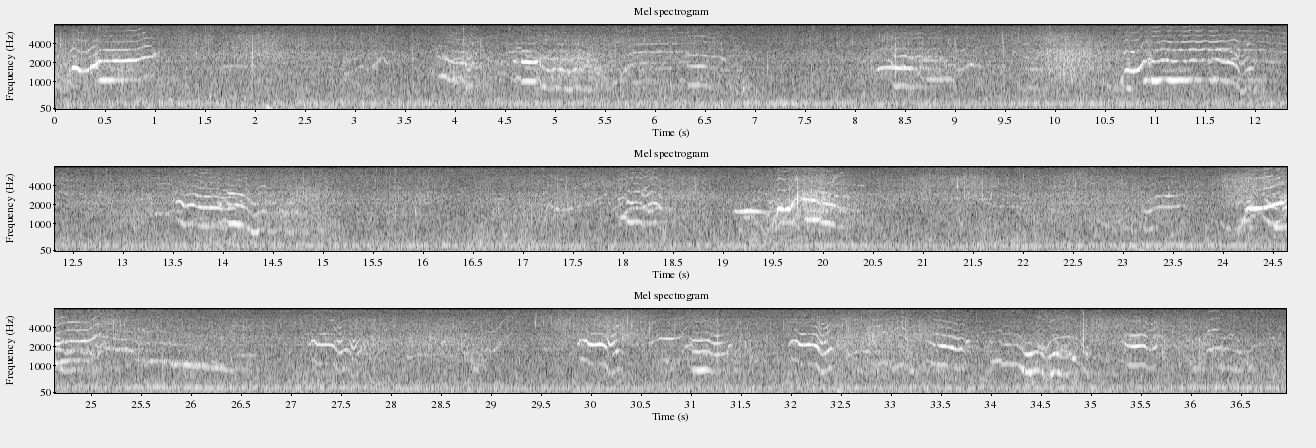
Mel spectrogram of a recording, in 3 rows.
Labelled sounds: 0.0	1.2	killer whale, offshore, 0.57 to 7.8 kHz
1.6	2.2	killer whale, offshore, 1.2 to 1.8 kHz
2.8	6.8	killer whale, offshore, 0.48 to 6.3 kHz
8.1	9.5	killer whale, offshore, 0.61 to 6.2 kHz
10.4	12.5	killer whale, offshore, 0.50 to 8.0 kHz
13.1	14.5	killer whale, offshore, 0.57 to 8.0 kHz
17.7	18.7	killer whale, offshore, 0.48 to 6.8 kHz
19.1	20.5	killer whale, offshore, 0.57 to 8.0 kHz
21.4	22.1	killer whale, offshore, 1.6 to 3.3 kHz
23.2	23.7	killer whale, offshore, 1.4 to 5.8 kHz
24.1	26.6	killer whale, offshore, 0.50 to 7.9 kHz
27.1	29.2	killer whale, offshore, 0.48 to 4.9 kHz
29.7	31.5	killer whale, offshore, 0.50 to 3.6 kHz
31.9	34.9	killer whale, offshore, 0.48 to 5.4 kHz
35.2	36.7	killer whale, offshore, 0.61 to 7.9 kHz

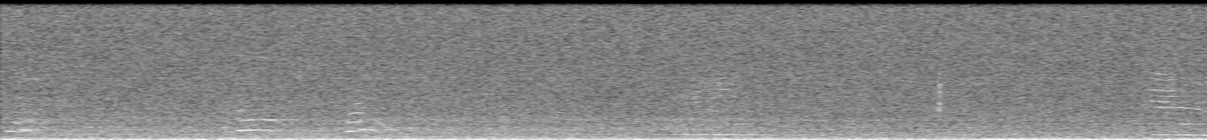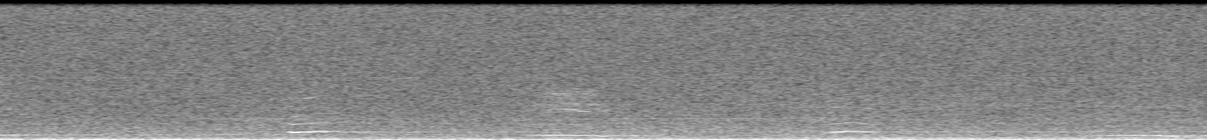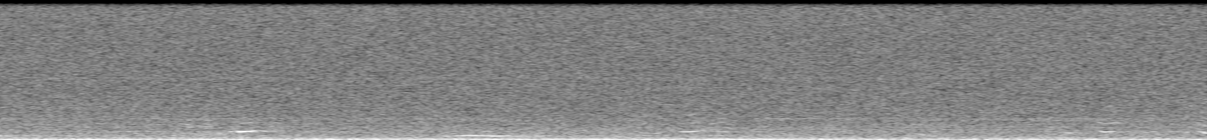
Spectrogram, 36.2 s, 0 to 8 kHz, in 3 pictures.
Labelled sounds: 0.1	0.3	humpback whale, 0.93 to 1.2 kHz
2.4	2.8	humpback whale, 1.1 to 1.3 kHz
11.5	11.9	humpback whale, 1.8 to 2.9 kHz
14.9	15.3	humpback whale, 0.83 to 1.0 kHz
17.7	18.0	humpback whale, 1.6 to 1.8 kHz
35.1	35.4	humpback whale, 0.93 to 1.1 kHz

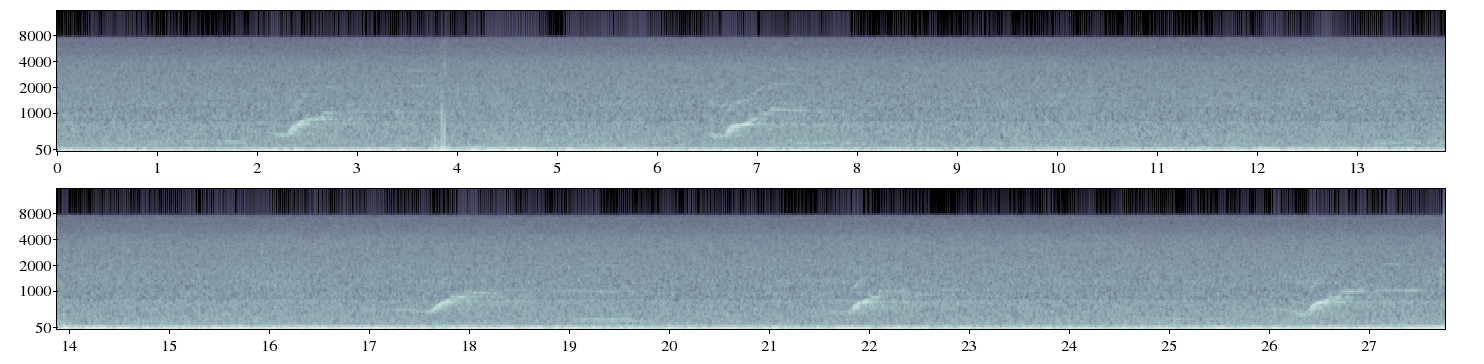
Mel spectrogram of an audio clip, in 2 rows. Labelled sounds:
2.4	2.9	humpback whale, 0.80 to 1.1 kHz
3.5	3.8	humpback whale, 3.1 to 3.2 kHz
7.0	7.5	humpback whale, 0.83 to 1.2 kHz
17.8	18.2	humpback whale, 0.80 to 1.1 kHz
26.5	27.5	humpback whale, 0.80 to 1.1 kHz

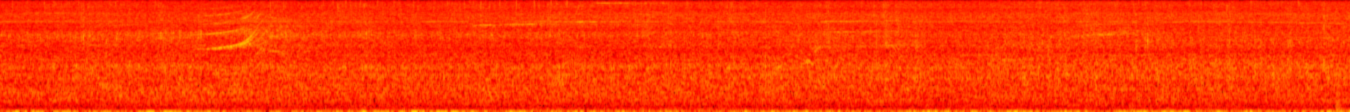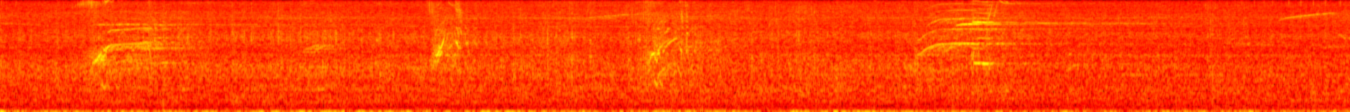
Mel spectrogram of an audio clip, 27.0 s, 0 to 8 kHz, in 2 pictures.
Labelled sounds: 1.9	2.9	killer whale, southern resident, 1.8 to 5.8 kHz
14.3	15.4	killer whale, southern resident, 0.70 to 4.8 kHz
22.9	23.8	killer whale, southern resident, 1.3 to 8.0 kHz
26.2	26.9	killer whale, southern resident, 4.7 to 5.5 kHz

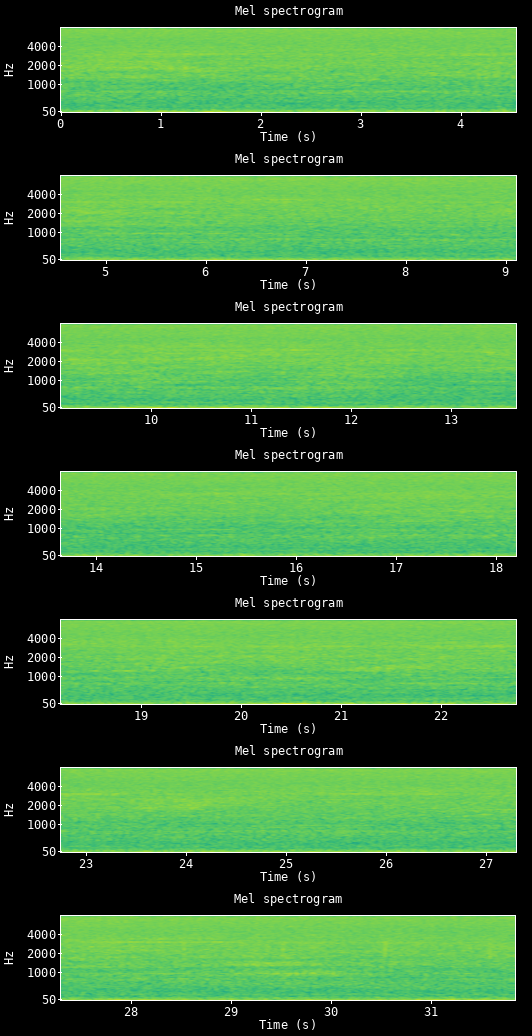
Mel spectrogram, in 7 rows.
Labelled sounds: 1.3	1.6	vessel noise, 1.5 to 1.7 kHz
21.0	21.5	vessel noise, 1.1 to 1.4 kHz

